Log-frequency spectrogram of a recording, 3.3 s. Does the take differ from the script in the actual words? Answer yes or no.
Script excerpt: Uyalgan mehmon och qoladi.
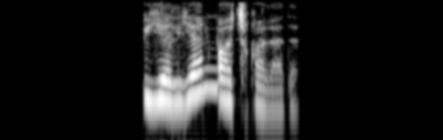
yes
